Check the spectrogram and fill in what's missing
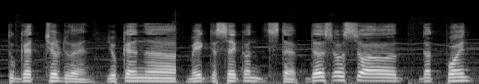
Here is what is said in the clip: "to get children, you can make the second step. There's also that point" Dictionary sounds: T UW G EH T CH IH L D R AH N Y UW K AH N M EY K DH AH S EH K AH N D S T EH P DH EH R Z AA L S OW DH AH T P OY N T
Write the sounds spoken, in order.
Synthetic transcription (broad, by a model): T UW G EH T CH IH L D R AH N Y UW K AH N M EY K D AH S EH K AH N D S T EH P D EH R S AA L S OW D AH T P OY N T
